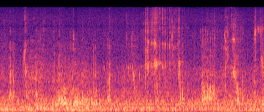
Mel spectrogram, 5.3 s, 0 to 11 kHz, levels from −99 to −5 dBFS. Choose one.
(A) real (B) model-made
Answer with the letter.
A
